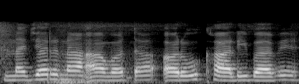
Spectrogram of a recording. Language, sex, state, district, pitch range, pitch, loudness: Bhojpuri, female, Bihar, East Champaran, 190-210 Hz, 200 Hz, -15 LUFS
